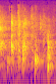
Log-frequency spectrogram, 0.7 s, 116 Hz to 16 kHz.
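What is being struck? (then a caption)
Small plastic cosmetic bottle of liquid with a mixing bead. A plastic bottle of SPF 50 tinted moisturizer fluid is shaken, and the mixing bead inside rattles against the walls through the liquid. Five quick, bright clicks are heard in under a second, each ringing only briefly, with no low-end body.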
